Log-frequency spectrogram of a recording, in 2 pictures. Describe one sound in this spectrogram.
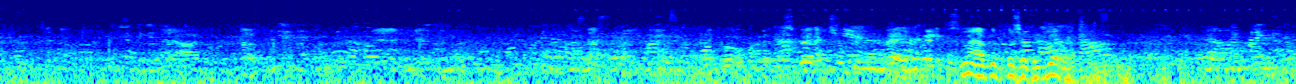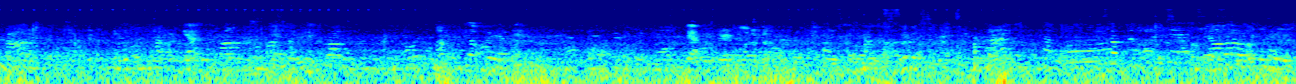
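Many people chatter and murmur around outdoors.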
